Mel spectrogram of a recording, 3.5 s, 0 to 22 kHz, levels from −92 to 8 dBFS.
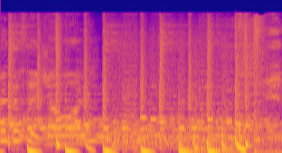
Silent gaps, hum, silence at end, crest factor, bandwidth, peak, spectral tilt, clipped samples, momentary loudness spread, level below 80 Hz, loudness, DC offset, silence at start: none; none; 0 s; 14 dB; 16.5 kHz; -2 dBFS; -4.5 dB/octave; under 0.1%; 4 LU; -20 dBFS; -15 LUFS; under 0.1%; 0 s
